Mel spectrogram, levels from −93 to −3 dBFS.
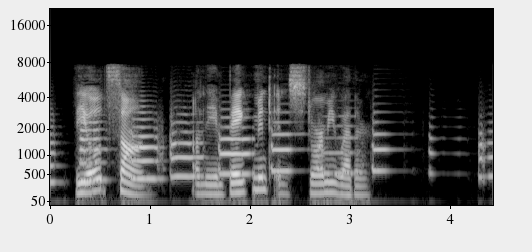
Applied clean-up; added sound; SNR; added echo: neural mask model RNNoise.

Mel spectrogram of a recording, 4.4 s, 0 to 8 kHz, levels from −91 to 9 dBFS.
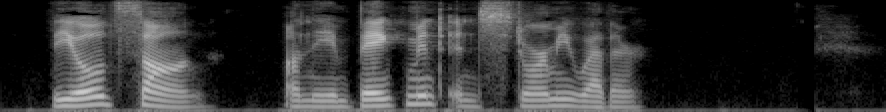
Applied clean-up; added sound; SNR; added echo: none; none; none; none.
